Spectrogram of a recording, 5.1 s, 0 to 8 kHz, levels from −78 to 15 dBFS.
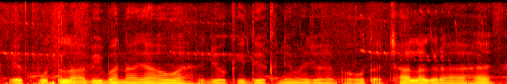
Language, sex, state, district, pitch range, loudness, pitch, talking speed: Hindi, male, Bihar, Lakhisarai, 90-95 Hz, -17 LUFS, 95 Hz, 200 wpm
